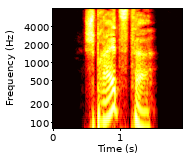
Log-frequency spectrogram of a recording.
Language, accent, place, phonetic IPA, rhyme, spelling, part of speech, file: German, Germany, Berlin, [ˈʃpʁaɪ̯t͡stə], -aɪ̯t͡stə, spreizte, verb, De-spreizte.ogg
- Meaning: inflection of spreizen: 1. first/third-person singular preterite 2. first/third-person singular subjunctive II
